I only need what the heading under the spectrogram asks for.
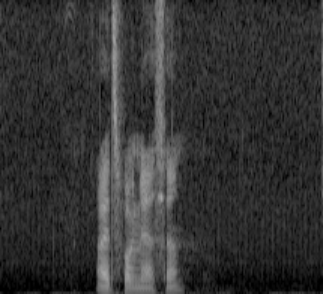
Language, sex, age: Norwegian, male, 27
